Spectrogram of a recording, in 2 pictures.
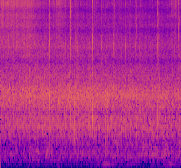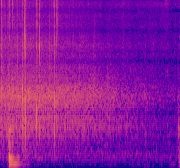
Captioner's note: applause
